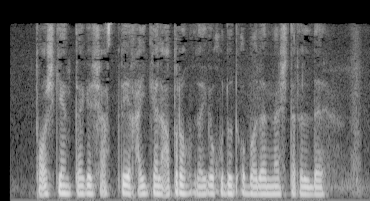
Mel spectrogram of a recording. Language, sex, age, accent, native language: Uzbek, male, 18-24, Sirdaryo, Uzbek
